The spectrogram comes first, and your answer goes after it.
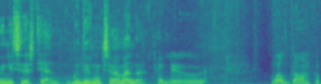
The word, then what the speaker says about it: Chimamanda: Good evening, Chimamanda. Hello. Well done for pronouncing my name properly.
